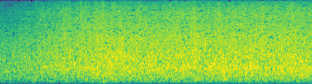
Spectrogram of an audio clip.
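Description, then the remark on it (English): Water of the Anchor River rushes in a steady, dense wash as people wade in to set up sonar equipment. It swells up over the first second and then holds loud, with no voices. “And with that, it's time to get wet.”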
